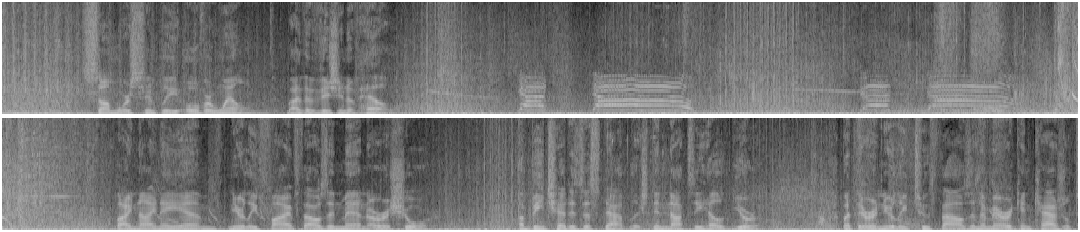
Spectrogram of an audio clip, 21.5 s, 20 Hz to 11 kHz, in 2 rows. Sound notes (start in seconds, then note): 7.1 gunfire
